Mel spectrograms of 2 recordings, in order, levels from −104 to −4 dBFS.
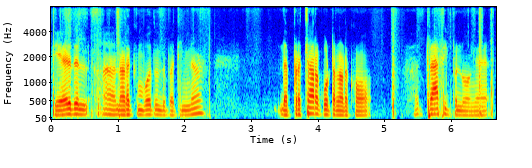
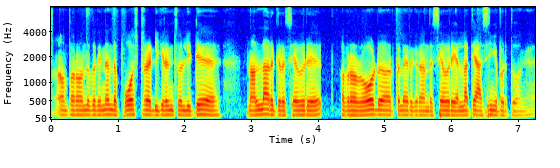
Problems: none marked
